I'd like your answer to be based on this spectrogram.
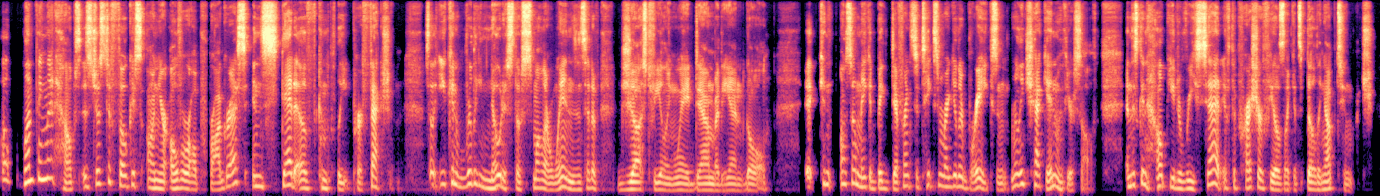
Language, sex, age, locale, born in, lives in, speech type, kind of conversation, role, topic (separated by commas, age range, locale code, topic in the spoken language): English, male, 25-29, en-US, United States, United States, read, expert-assistant, expert, How do our dreams and goals shape our actions?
